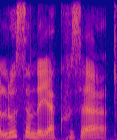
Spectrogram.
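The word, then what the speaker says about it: Lous and the Yakuza: Et c'est de Loose and de Yakuza. Est-ce que je prononce correctement? Eh, oui, c'est ça. Loose and de Yakuza.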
